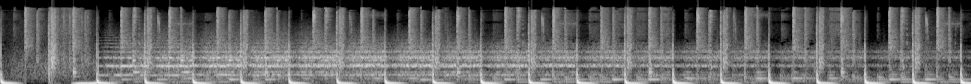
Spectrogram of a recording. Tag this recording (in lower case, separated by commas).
music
